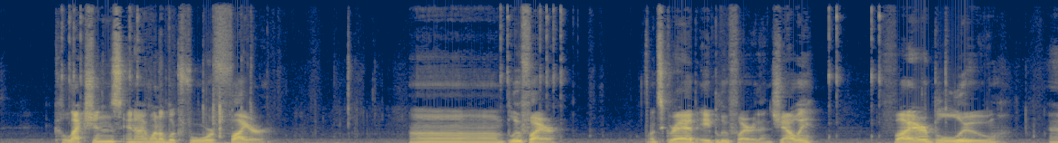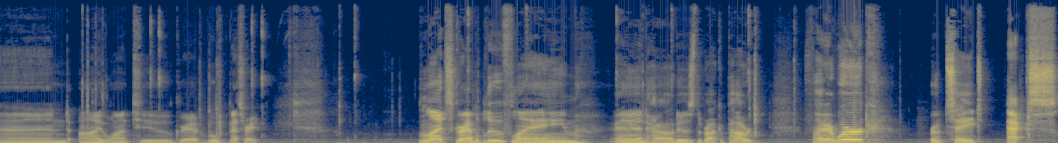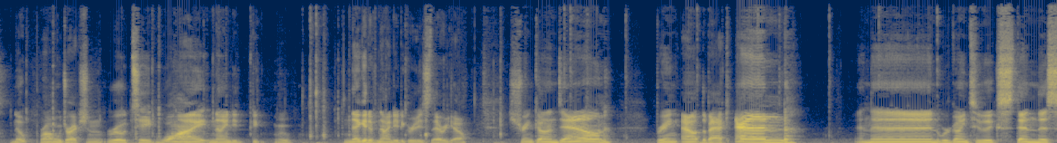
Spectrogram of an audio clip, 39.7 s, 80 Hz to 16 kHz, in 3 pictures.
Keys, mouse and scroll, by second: 8.5 scroll down 4, 10.3 click, 10.8 click, 15.2 right click, 16.0 ctrl+Tab, 16.6 right click, 17.6-19.1 shift+drag, 19.7-21.0 drag, 21.6-22.6 shift+drag, 23.9 r, 28.1 r, 32.5 s, 35.1 click, 37.4 click.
